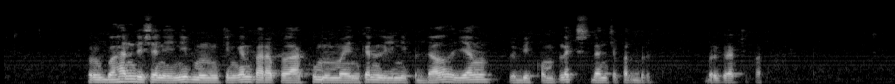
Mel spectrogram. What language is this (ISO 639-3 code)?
ind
